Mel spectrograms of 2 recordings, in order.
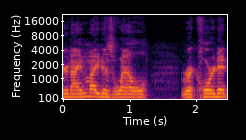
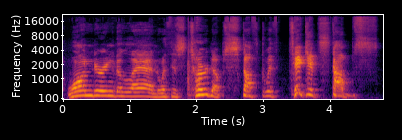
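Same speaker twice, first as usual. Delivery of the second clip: high, mounting rant; agitated stage outburst; theatrical Moon monologue; 5 semitones higher than usual. Acted. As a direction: build to a punched, spat-out finish. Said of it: "the character Moon".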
